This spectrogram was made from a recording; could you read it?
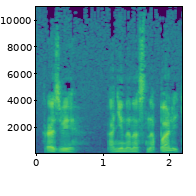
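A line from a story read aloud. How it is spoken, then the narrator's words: Quiet. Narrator (Russian): тихо сказал доктор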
